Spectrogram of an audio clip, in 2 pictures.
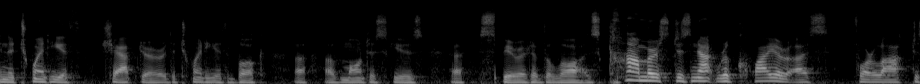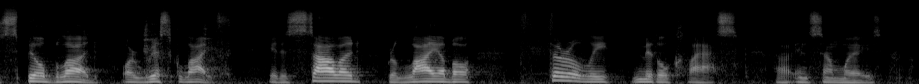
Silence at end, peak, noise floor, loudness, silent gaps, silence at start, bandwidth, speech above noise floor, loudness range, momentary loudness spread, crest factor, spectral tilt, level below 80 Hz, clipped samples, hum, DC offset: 0.4 s; -10 dBFS; -58 dBFS; -33 LUFS; none; 0 s; 17 kHz; 26 dB; 9 LU; 16 LU; 22 dB; -6 dB/octave; -58 dBFS; under 0.1%; none; under 0.1%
